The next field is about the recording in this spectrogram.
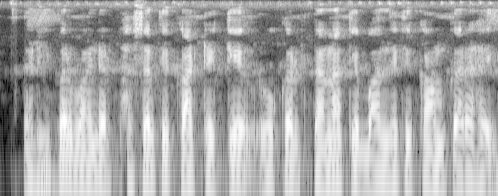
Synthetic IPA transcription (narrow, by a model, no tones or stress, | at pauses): ɾiːpəɾbaːɪɳɖəɾpʰəsəlkekaːʈɾɪkːeoːkəɾt̪ɐnakebãːnd̪ʱkekaːmkəɾəɦɛ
